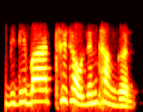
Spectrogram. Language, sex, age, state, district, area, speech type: Bodo, female, 18-30, Assam, Kokrajhar, rural, conversation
